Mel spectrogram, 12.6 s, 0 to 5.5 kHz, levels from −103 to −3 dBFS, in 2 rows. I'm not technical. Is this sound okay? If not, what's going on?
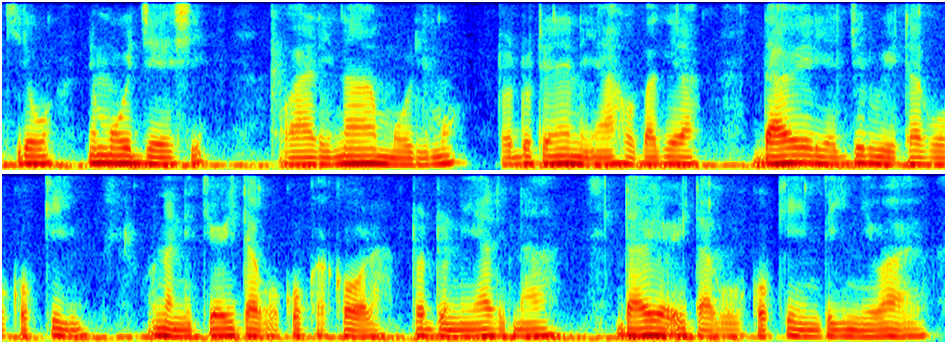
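Yes, it's fine: nothing wrong can be heard.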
